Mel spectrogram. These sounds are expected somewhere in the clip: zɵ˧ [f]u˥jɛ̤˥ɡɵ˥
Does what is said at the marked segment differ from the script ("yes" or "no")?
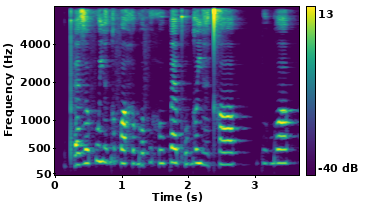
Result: no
